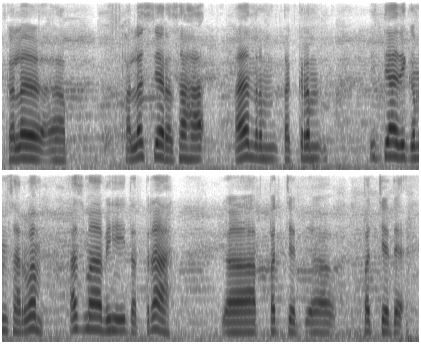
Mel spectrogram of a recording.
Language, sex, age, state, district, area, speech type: Sanskrit, male, 18-30, Karnataka, Tumkur, urban, spontaneous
